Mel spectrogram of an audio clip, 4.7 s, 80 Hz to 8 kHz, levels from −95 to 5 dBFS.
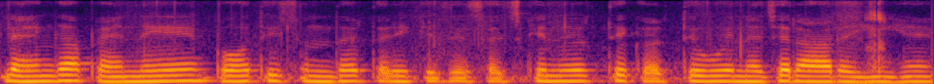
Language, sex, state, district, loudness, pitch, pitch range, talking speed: Hindi, female, Chhattisgarh, Korba, -16 LUFS, 185 Hz, 175-190 Hz, 180 wpm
